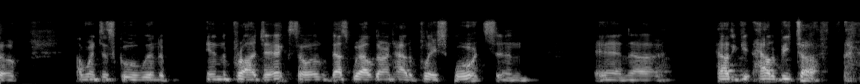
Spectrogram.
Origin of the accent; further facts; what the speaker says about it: Washington, District of Columbia, United States; Well, I'm a native Washingtonian.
